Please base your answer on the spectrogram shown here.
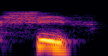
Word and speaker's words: Scheaff: Chef? Yeah, Okay. it's like Scheaff, like Yeah. chief with an S.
